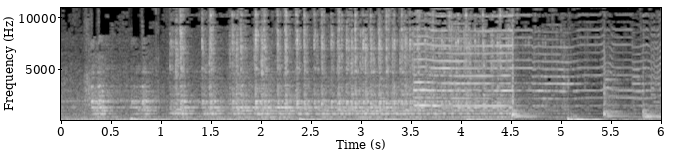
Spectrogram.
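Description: Reog gamelan accompaniment starting up: a shawm-like slompret holds one long reedy note over busy drum and percussion strokes. About four and a half seconds in the held note breaks off, and heavy drum strokes with short reed phrases follow.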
